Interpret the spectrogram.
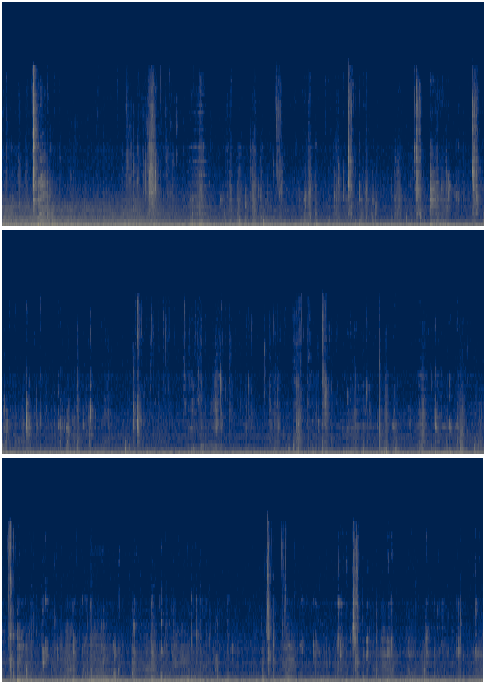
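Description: Close-up eating: biting into and chewing taco boats, heard as scattered wet clicks and small crunches of the mouth, over a steady low hum.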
